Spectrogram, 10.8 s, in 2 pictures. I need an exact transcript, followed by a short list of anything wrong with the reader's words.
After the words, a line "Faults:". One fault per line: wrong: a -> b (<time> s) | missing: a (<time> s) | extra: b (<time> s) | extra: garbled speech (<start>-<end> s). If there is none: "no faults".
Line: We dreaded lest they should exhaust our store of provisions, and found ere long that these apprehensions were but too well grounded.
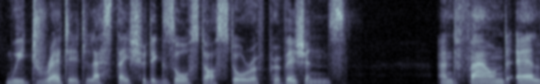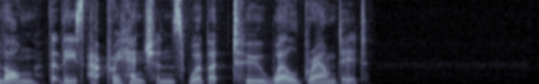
We dreaded lest they should exhaust our store of provisions, and found ere long that these apprehensions were but too well grounded.
Faults:
no faults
